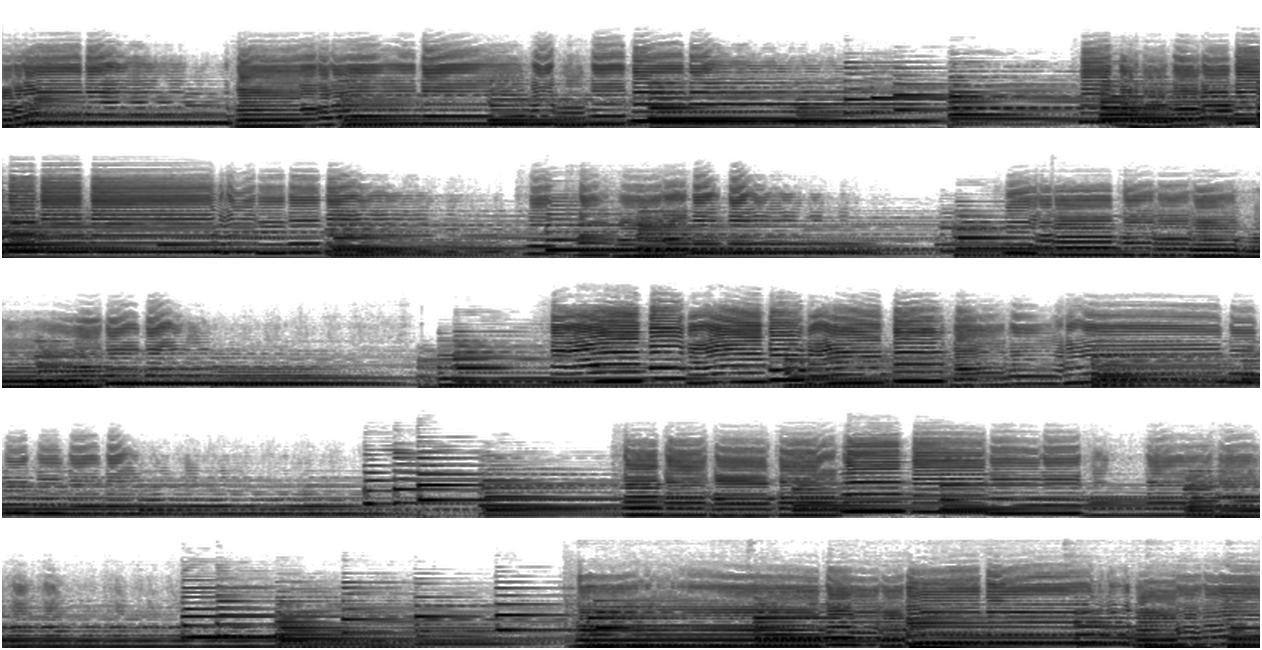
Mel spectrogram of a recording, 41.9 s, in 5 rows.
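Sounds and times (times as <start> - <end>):
piano quartet playing: 0.0 - 41.9.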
